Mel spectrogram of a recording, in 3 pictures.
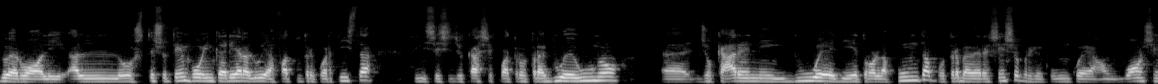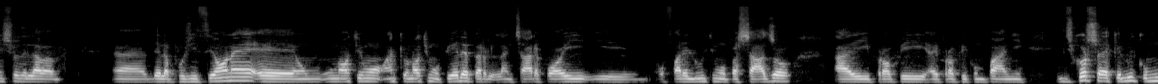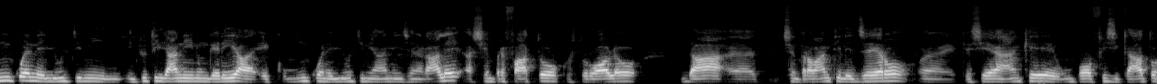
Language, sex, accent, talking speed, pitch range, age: Italian, male, native, 165 wpm, 130-150 Hz, 20-39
